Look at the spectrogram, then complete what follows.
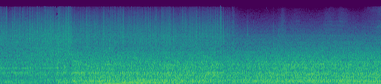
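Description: Nissan X-Trail driving on a rain-wet expressway, heard from inside the cabin: steady tyre hiss and road noise with the engine's low hum.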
